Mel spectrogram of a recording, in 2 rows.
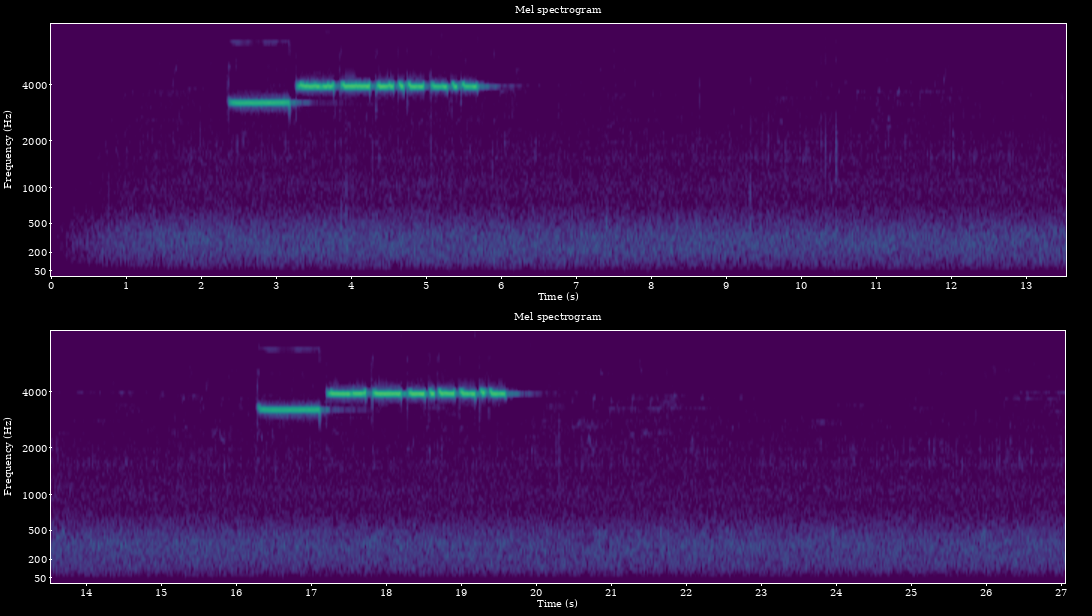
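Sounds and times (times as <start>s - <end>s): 
White-throated sparrow whistled song in boreal forest: 2.4s - 6.0s, 16.3s - 19.9s.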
